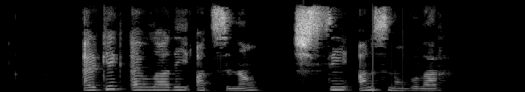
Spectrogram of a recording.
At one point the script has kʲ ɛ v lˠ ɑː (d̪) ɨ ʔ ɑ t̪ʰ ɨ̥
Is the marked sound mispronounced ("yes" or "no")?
no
